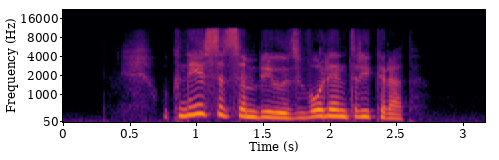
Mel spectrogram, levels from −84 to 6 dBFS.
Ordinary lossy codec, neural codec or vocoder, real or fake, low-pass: none; codec, 16 kHz in and 24 kHz out, 0.6 kbps, FocalCodec, streaming, 4096 codes; fake; 10.8 kHz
